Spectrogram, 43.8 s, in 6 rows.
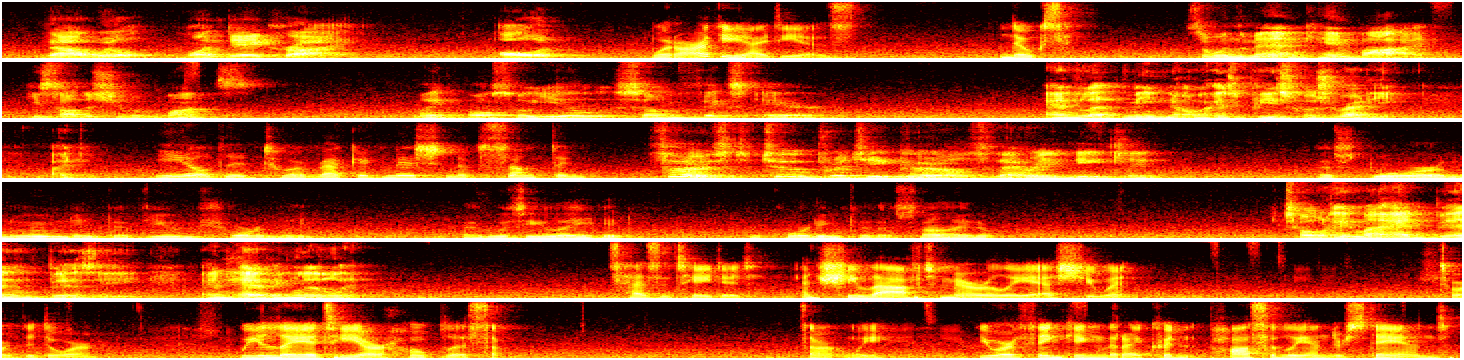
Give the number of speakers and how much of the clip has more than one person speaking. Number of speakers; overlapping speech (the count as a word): eight, no overlap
